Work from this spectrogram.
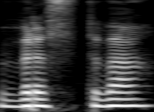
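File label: "vrstva", Slovak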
